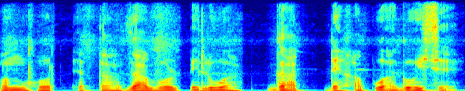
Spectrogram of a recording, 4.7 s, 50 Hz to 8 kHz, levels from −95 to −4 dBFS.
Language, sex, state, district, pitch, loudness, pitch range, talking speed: Assamese, male, Assam, Sonitpur, 100 Hz, -22 LUFS, 95-110 Hz, 105 wpm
